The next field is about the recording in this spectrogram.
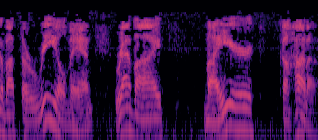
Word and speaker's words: Meir: Yeah, my pronounce, first of all, let's get her name pronounced correctly, Rabbi. And it's Meir. – Meir. – Meir? – Meir Kahana. – Meir. Meir Kahana. – Meir, like, daily.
